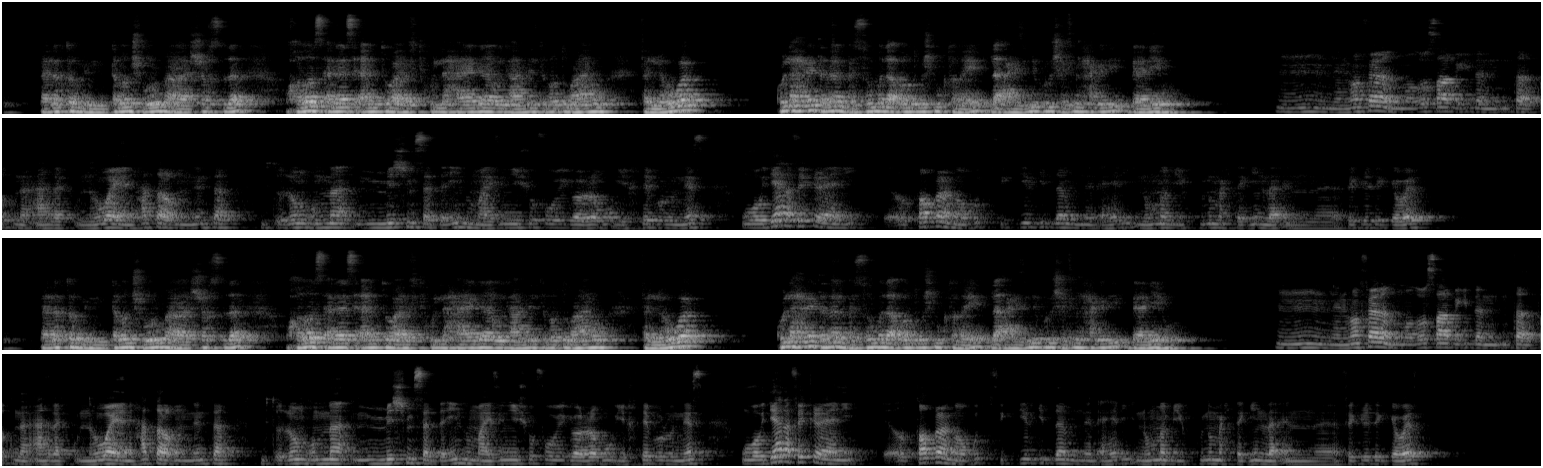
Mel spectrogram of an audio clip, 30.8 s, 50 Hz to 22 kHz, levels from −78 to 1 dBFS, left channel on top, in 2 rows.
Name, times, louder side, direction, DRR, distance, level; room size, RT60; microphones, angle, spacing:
voice 1, 0.4-6.9 7.7-11.8, right 1 dB, 40° left, -5 dB, 1.4 m, -29 dB
voice 2, 12.7-17.6 18.1-23.9 24.2-25.2 25.6-29.5, right 3 dB, 60° right, 4 dB, 0.4 m, -39 dB
2.3 x 2.2 x 2.9 m, 0.63 s
head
